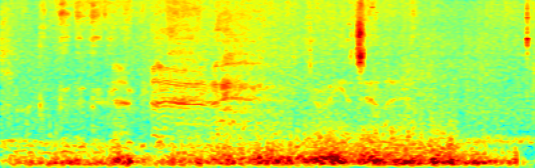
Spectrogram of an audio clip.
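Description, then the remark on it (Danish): Strong wind buffets the microphone in continuous low, rumbling gusts throughout, loud, with a faint higher tone and some muffled activity mixed in. “Åh, oh, det blæser!”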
